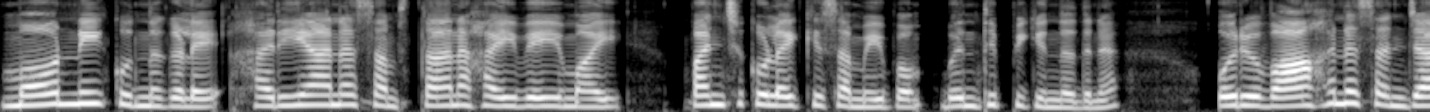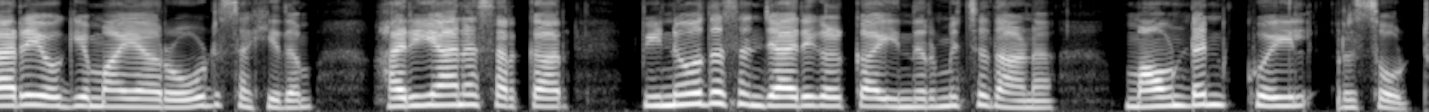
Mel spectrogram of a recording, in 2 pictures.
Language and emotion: Malayalam, neutral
